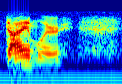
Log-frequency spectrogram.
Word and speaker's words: Daimler: The pronunciation is Daimler.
